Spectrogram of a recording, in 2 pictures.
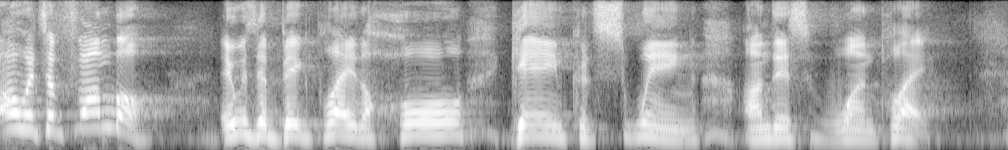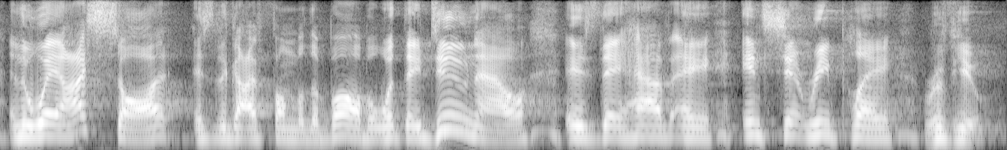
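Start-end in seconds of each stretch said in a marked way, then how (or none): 0.0-1.1 high-pitched shouting. Retelling watching a fumble on tv: imitating yelling at the tv. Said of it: "yelling at the T V".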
